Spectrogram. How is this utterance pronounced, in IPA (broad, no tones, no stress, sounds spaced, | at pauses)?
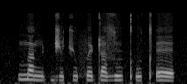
n̪ a ŋ ɤ ʈ d͡ʒ ɤ t͡ʃ u f ɛ ʈ a z ʉ kʼ u tʼ ɛ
